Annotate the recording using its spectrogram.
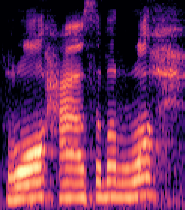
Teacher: আমরা হা বলার সময় যে মুখ থেকে বাতাস বের হবে, ওই বাতাসেরও শব্দ হবে, এবং যে আমরা হা বলতেছি হা হরফেরও আওয়াজ হবে।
